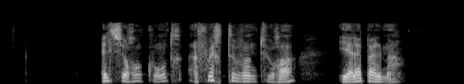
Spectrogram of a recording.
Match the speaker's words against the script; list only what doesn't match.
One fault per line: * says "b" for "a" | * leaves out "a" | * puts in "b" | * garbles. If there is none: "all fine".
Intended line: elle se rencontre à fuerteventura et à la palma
all fine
